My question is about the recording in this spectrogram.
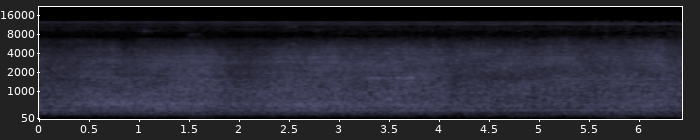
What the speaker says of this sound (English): As the One World Finnair arrives in on 2-3 right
